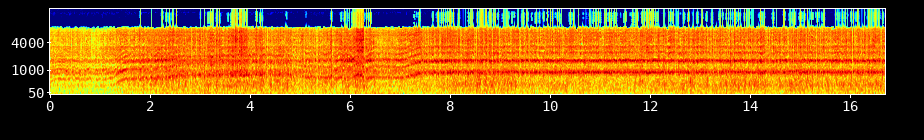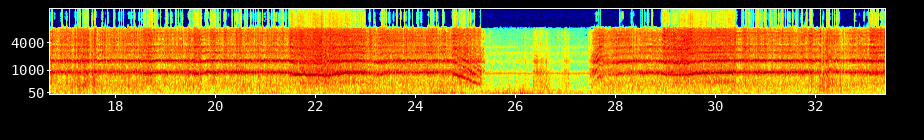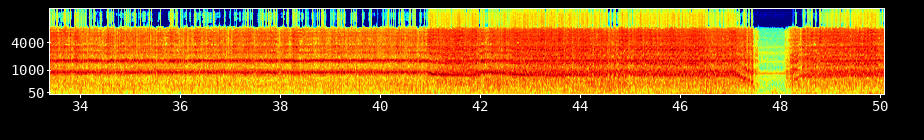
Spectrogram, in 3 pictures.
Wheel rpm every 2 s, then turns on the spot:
90, 180, 180, 180, 230, 230, 240, 230, 230, 230, 230, 220, 130, 40, 210, 230, 230, 230, 230, 230, 220, 220, 210, 140, 160.
none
